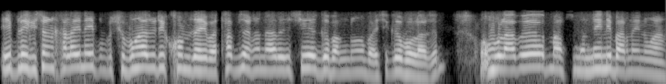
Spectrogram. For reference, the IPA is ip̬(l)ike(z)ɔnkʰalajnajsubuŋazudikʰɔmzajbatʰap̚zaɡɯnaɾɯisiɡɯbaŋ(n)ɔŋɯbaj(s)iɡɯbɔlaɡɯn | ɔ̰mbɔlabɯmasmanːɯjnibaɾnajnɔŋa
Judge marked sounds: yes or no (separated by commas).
yes, no, no, yes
